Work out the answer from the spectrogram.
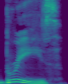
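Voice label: "breeze", English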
